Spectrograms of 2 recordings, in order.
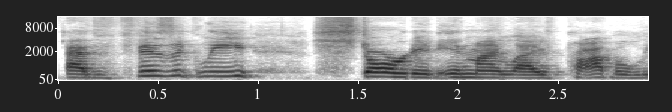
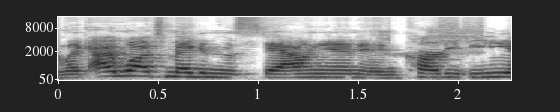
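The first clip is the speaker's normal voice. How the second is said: ordinary talk, nothing marked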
